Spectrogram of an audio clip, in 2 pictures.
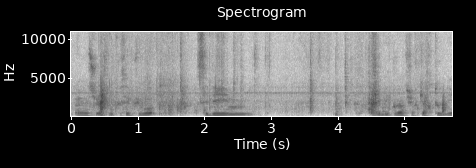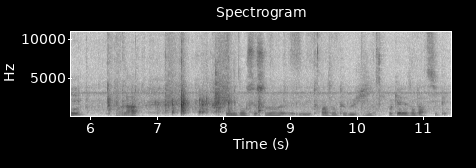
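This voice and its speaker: A book vlogger with a medium-pitched voice casually shows off his book collection on his video channel. He talks hesitantly with lots of fillers and restarts, and the recording is very noisy.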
